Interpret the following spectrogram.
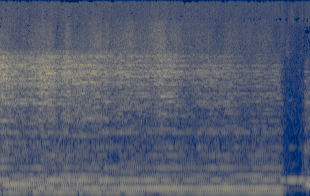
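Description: Loud distorted electric guitars and bass holding a sustained, ringing chord with no drums. Near the end the sound cuts off sharply, and a new held chord starts just after.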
